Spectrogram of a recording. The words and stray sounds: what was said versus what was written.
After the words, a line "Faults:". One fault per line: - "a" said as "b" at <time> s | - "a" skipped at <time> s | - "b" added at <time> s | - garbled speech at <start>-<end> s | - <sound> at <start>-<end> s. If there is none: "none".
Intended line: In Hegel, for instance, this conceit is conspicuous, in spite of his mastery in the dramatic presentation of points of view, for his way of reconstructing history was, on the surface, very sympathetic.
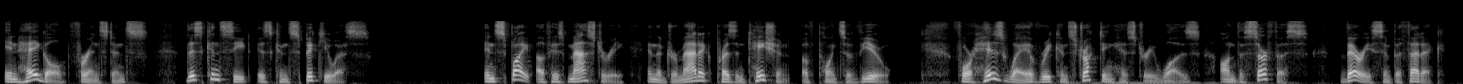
In Hegel, for instance, this conceit is conspicuous, in spite of his mastery in the dramatic presentation of points of view, for his way of reconstructing history was, on the surface, very sympathetic.
Faults:
none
